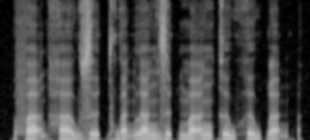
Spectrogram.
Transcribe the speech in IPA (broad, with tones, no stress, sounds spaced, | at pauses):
f a̰ː˧˨ n h aː˧˩ w z əː˨˩ t̚ k w a̰˧˨ ŋ l a˧ ŋ z ə˨˩ t̚ m a̰˧˥ ŋ k ə˨˦ w h ə˧ w ɓ a̰˧˨ ŋ ʔ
